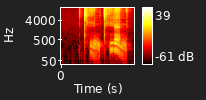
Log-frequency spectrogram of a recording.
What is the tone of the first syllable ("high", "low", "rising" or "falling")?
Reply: low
